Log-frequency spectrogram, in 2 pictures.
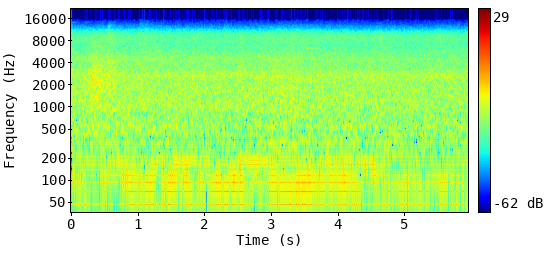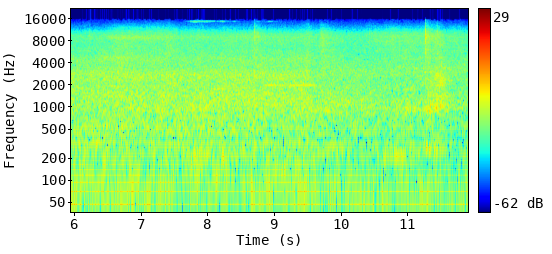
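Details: Continuous loud rushing noise, like a running vehicle or surf, with no animal call audible.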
